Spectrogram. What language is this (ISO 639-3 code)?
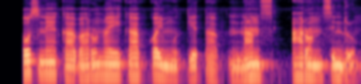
kln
